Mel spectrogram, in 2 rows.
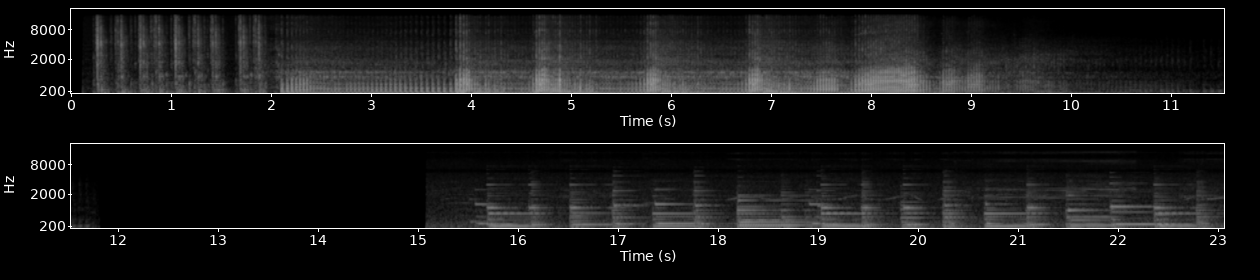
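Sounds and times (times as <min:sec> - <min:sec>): rapid typewriter-like clicks: 0:00.1 - 0:02.1
motorcycle engine revving: 0:01.8 - 0:11.8.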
